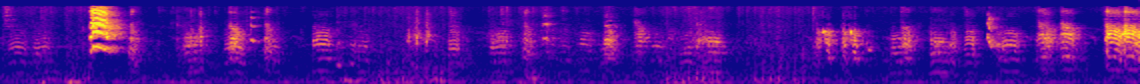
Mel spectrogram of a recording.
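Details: Zebra finch calls come in short nasal bursts, one sharp loud note at the start, then a busy run of overlapping chirps over faint low rustling.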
